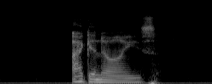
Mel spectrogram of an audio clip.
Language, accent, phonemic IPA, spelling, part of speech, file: English, UK, /ˈæɡ.ɪ.naɪz/, agonize, verb, En-agonize.ogg
- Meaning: 1. To writhe with agony; to suffer violent anguish 2. To struggle; to wrestle; to strive desperately, whether mentally or physically 3. To cause agony or anguish in someone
